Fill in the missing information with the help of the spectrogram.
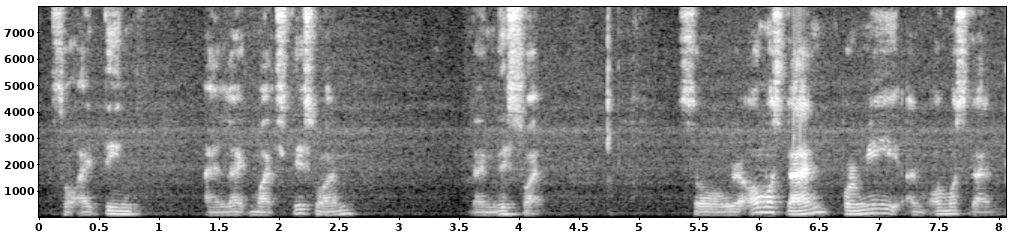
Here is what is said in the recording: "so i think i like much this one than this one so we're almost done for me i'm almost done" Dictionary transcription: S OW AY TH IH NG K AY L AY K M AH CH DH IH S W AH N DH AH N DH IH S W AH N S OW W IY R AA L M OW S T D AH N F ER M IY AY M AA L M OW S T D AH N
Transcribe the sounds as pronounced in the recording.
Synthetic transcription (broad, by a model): S OW AY T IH NG K AY L AY K M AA CH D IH S W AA N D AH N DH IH S W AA N S OW W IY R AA L M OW S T D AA N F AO M IY AY M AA L M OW S D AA N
